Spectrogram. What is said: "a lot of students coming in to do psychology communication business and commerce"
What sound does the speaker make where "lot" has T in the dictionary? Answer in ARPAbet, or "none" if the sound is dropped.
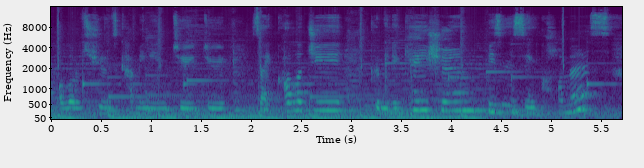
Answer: none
